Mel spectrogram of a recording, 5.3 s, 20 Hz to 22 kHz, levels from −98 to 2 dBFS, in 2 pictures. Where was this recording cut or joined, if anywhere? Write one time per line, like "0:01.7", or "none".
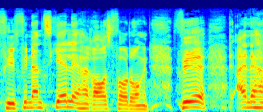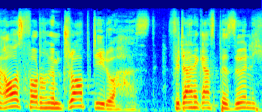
0:02.3
0:04.3

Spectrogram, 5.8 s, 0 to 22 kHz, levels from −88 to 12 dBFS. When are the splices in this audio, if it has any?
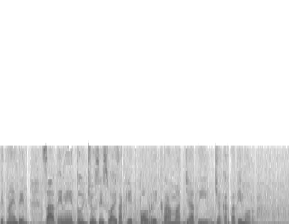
0:02.3

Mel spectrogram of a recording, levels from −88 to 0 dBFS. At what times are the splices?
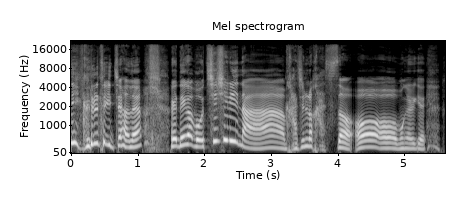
0:03.2

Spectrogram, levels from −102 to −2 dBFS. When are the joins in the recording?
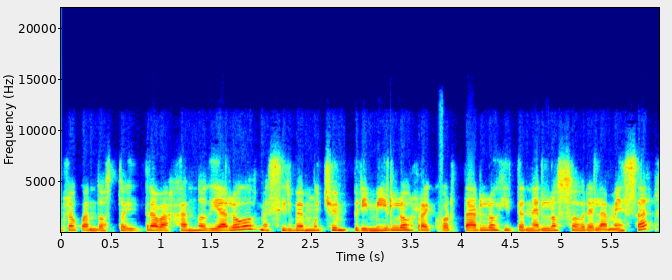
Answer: none

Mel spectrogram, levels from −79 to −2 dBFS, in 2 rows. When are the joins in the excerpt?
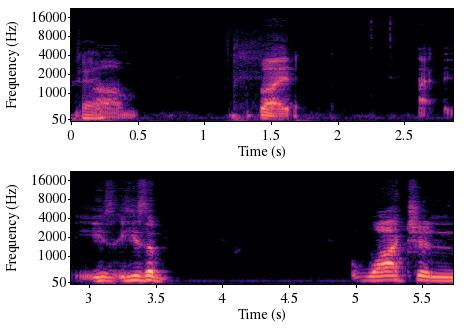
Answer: none

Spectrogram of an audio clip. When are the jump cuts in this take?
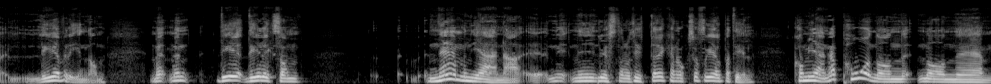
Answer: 0:06.0

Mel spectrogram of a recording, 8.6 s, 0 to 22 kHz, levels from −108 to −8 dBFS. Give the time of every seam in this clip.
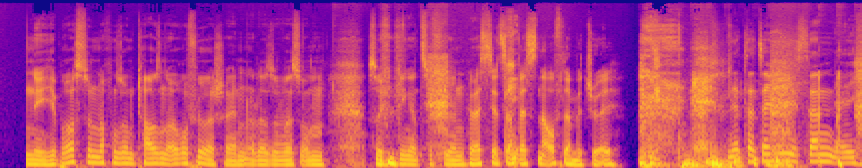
none

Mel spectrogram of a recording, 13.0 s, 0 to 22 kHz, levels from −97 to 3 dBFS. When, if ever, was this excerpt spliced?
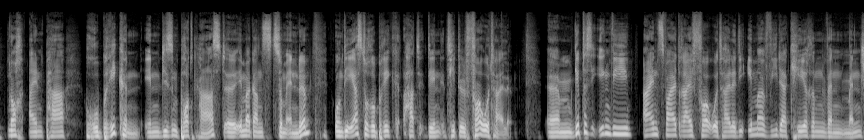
0:09.5

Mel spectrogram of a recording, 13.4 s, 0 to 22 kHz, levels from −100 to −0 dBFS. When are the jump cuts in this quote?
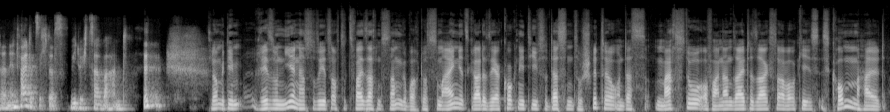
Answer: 0:01.0

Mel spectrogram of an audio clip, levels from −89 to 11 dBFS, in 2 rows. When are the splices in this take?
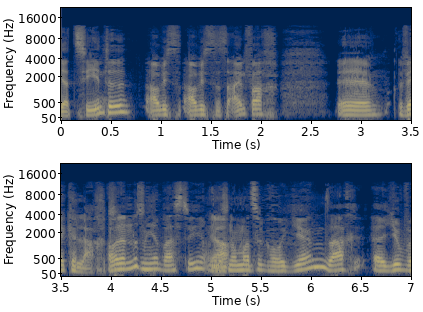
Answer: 0:01.2
0:03.3
0:04.3

